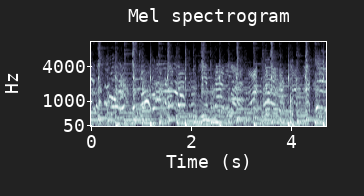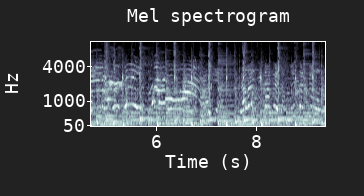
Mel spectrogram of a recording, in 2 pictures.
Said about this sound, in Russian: И у нас по этой линии внуки. Вот двое где-то тут бегают.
